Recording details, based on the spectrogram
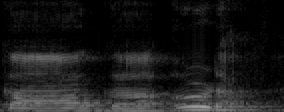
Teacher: अल्प पिराण क्या होता है देखिएगा, अल्प पिराण जिस वर्ण के उच्चारण में थोड़ा श्रम लगाना पड़ता है उसे, और जिससे हकार की ध्वनि नहीं निकलती उसे अल्प पिराण कहते हैं।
